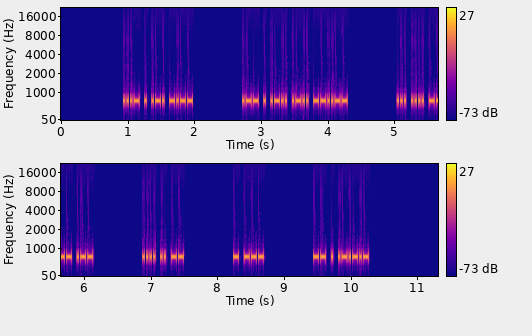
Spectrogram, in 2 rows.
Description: Morse code, heard as a keyed tone, about 47 wpm, 700 Hz. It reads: VERY WELL, SHOW HIM TO ME.
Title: 4x Word-Spacing - Sentences from Top 200 Words - 45wpm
